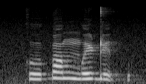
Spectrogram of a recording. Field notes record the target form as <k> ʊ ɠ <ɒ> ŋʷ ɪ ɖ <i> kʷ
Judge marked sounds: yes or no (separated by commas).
yes, yes, no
